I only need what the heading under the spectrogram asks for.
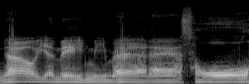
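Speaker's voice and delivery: very slow, creaky, rough put-on voice, words drawn out. Retelling a dubbed villain's line about being taken out: Uncle Phil voice. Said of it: "in the Uncle Phil voice".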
